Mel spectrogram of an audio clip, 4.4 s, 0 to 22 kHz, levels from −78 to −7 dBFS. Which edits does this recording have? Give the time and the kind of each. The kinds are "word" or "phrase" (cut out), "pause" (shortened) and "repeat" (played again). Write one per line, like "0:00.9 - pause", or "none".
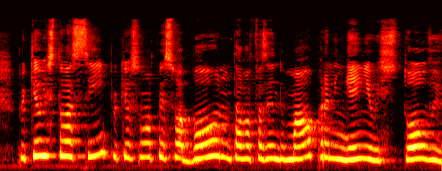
none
